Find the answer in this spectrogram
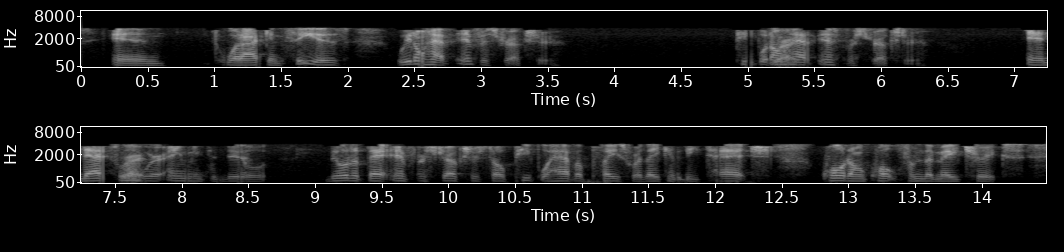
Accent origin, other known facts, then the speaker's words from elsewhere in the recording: Houston, Texas, United States; I'm from Houston, brother. We're in Houston, Texas.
